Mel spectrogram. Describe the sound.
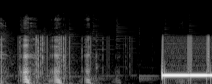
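A telephone ringing tone while someone repeatedly calls a woman who has not answered. Brief voices come first, then a steady, single-pitched tone starts partway through and holds loudly to the end.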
